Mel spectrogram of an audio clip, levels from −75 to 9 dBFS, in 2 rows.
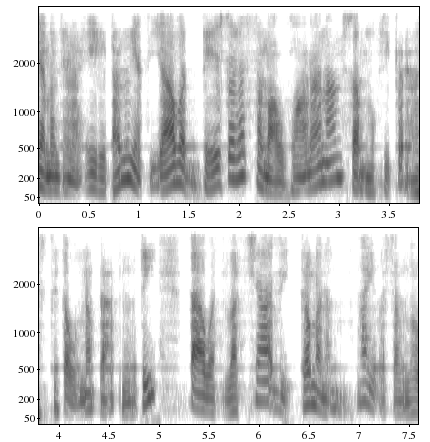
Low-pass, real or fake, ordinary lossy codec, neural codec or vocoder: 3.6 kHz; fake; none; codec, 24 kHz, 1 kbps, SNAC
